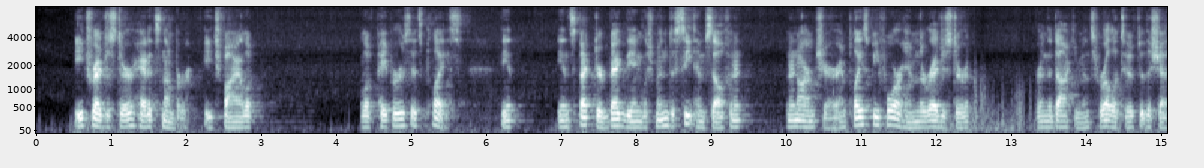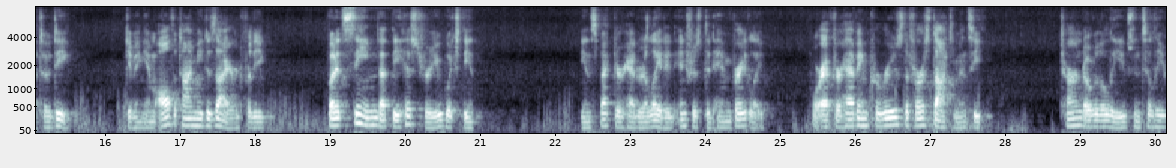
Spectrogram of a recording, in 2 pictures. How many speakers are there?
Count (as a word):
one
